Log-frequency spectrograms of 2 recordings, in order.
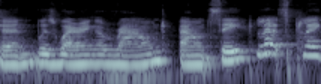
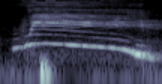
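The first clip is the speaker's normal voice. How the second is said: very high, thrilled whee; gleeful cry. Acted. Piglet sliding down the giraffe's neck, squealing high with glee. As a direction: squeal with delight down a slide. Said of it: "he cried".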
